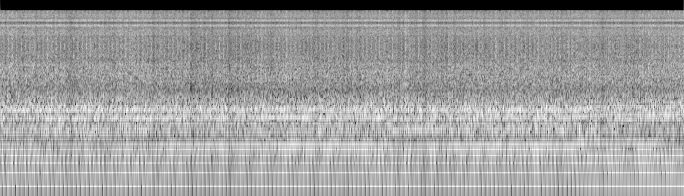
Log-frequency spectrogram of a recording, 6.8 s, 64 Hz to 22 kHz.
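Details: Briggs & Stratton mower, cold start in 35°F weather after long sitting with water in the gas, started first pull; even, constant buzz with no dips or surges, running normally.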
